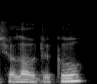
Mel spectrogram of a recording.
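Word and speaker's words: Sola Oduko: Again, my name is Shal Oduko. It is spelled S O L A and O D U K O.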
